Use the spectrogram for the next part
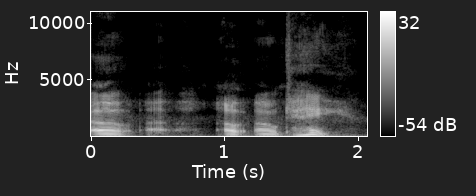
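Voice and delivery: halting, stuttering speech. Narrating how a character in the story answers: Neutral stammering a little. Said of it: "stammers a little bit and goes".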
